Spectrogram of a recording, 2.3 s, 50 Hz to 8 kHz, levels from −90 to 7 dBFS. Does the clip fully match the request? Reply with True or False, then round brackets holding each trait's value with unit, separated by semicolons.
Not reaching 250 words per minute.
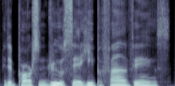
False (255 wpm)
